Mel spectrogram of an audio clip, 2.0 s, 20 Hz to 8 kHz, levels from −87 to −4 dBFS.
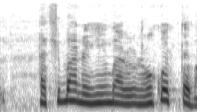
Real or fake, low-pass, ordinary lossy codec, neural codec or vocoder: fake; 7.2 kHz; none; codec, 16 kHz, 16 kbps, FreqCodec, smaller model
